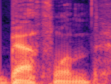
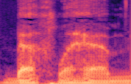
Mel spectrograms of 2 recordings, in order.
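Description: First: The name is said in a shortened, clipped form. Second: The name is said with all syllables fully. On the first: This is how locals say it. The speaker calls it right. "You say Bethlehem" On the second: This is how outsiders say it. The speaker calls it wrong. "nobody up there says Bethlehem"

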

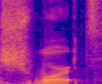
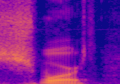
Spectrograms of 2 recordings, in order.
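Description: First: The name ends with a 'ts' sound. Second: The name ends with a plain 'z' sound. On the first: The speaker calls it wrong. "it's not Schwartz" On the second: The speaker calls it right. "it's Schwartz"

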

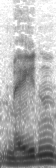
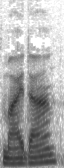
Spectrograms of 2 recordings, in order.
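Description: First: The word ends like the English word 'maiden'. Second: The word ends with a 'dahn' sound. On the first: The speaker calls it wrong. "you might pronounce it Maiden" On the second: The speaker calls it right. "but it's Maidan"

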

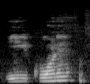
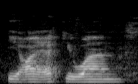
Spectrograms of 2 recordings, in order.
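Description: First: The name is said with Italian pronunciation. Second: The name is said with Australian pronunciation. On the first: "many Italians might pronounce it" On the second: "many Australians might pronounce it"

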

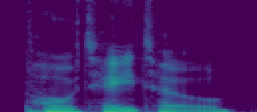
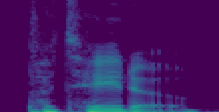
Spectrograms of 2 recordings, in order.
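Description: First: No syllable is reduced; every vowel sounds full. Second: Only the first syllable is reduced to a schwa. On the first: The speaker calls it wrong. "We don't say potato" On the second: The speaker calls it right. "we de-stress the first syllable, po, and it becomes p"

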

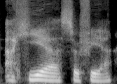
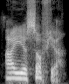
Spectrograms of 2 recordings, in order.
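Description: First: The name is pronounced the Greek way. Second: The name is pronounced the Turkish way. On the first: "The Greeks who built it would now call it" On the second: "In Turkey, it's just"

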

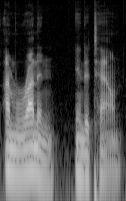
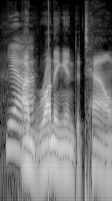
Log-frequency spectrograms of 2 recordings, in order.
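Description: First: The g at the end of running is dropped. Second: The g at the end of running is pronounced. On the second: "it was never"

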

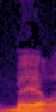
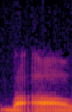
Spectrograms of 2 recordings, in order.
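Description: First: The name is said with an English pronunciation. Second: The name is said with a non-English pronunciation.

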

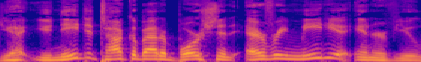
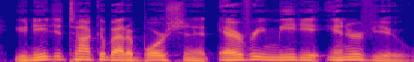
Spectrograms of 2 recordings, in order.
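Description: First: It is said in an annoying, nagging voice. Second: It is read in a plain, neutral voice.

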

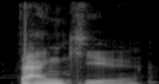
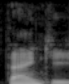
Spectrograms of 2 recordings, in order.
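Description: First: Thank begins with an f sound. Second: Thank begins with a th sound. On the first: "you say" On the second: "rather than saying"

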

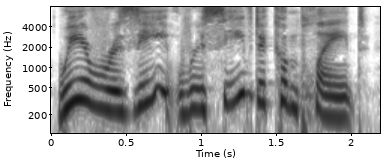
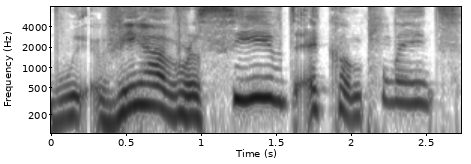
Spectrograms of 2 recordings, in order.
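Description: First: It is said in the speaker's ordinary accent. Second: It is said in a put-on German accent.

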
